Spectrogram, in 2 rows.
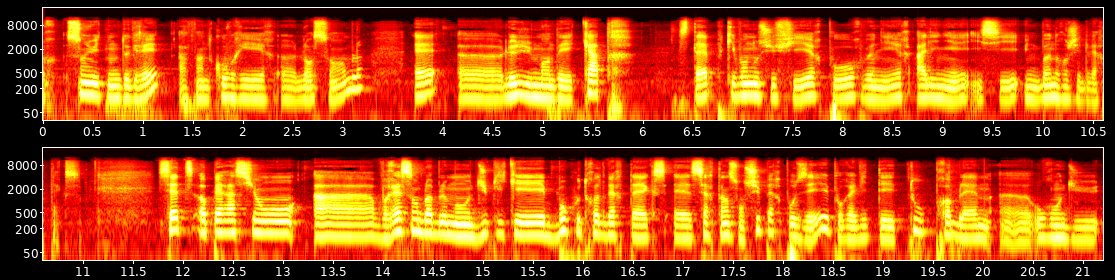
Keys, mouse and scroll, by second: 3.3 click, 10.7 alt+click, 12.3 alt+click, 12.9 alt+click, 13.9 alt+click, 14.8 alt+click, 15.5-16.3 scroll up 2, 18.6 a, 19.0 a, 19.9 alt+click.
